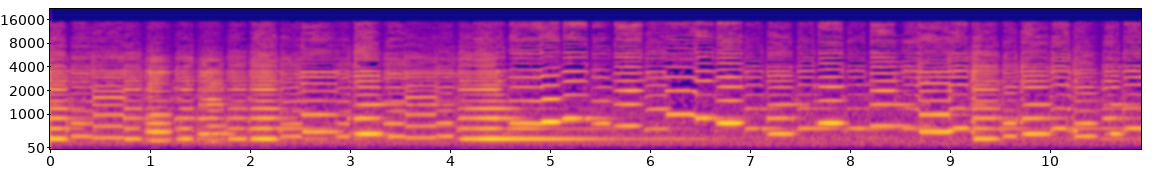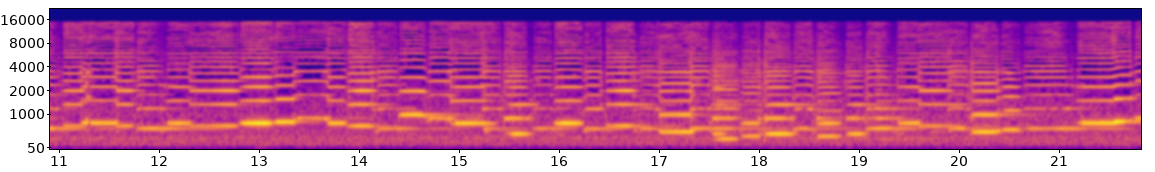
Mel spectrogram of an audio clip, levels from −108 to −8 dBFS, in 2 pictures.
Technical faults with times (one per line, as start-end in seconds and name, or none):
17.29-21.83 crude rate conversion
